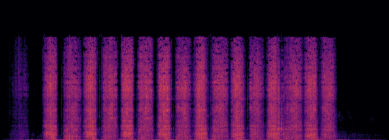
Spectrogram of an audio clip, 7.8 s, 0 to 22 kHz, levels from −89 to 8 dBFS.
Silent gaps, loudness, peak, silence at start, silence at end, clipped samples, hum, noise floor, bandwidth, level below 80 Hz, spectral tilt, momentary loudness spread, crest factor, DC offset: none; -33 LUFS; -16 dBFS; 0.3 s; 0.9 s; under 0.1%; none; -69 dBFS; 16.5 kHz; -50 dBFS; 0 dB/octave; 6 LU; 20 dB; under 0.1%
